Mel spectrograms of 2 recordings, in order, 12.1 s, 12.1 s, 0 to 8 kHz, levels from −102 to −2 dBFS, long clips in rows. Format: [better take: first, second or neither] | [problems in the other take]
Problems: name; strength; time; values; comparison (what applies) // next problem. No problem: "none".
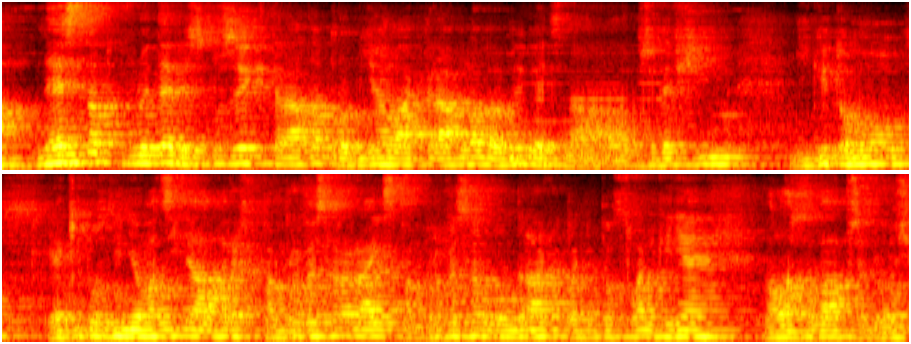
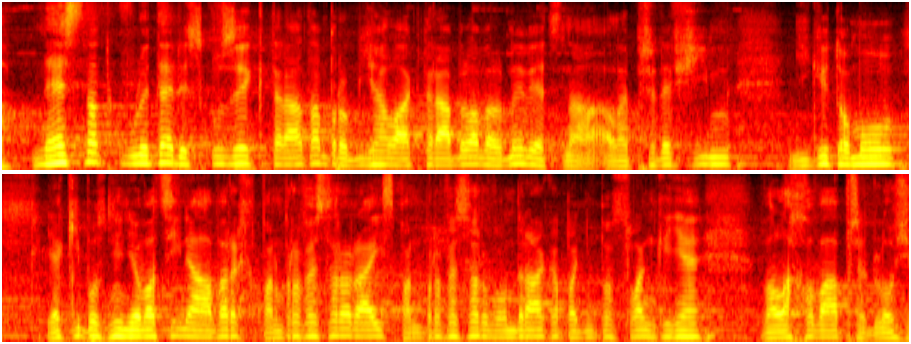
second | noise reduction (neural separator model SepFormer DNS4)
